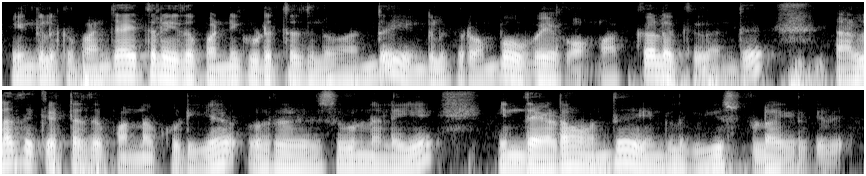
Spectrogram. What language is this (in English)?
Tamil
